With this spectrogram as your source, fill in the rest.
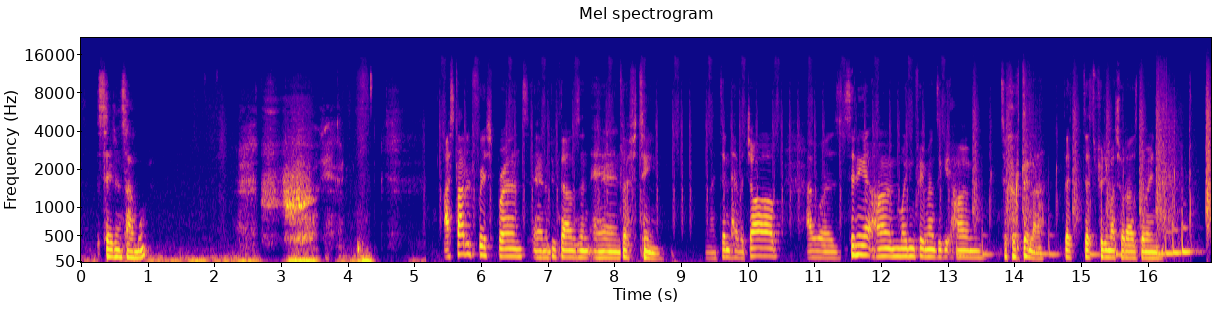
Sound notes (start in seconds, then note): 2.3 exhales; 4.8 inhales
